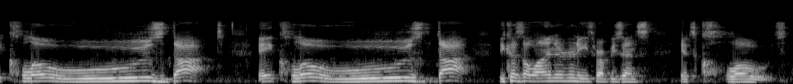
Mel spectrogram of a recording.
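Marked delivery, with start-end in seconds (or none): 0.0-4.8 very slow, stretched words; teacher stressing the key term slowly; slow emphatic. Shown as a demonstration. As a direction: draw out closed dot for the class.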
